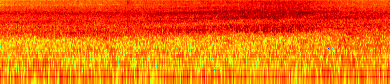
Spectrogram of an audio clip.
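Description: Steady low rumble of a car driving slowly, engine and road noise heard from inside the cabin, with a faint hiss swelling through the middle.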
